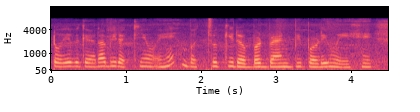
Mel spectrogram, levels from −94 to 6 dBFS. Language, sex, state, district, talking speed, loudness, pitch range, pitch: Hindi, female, Punjab, Pathankot, 185 wpm, -15 LUFS, 210-230 Hz, 215 Hz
